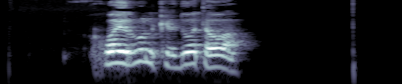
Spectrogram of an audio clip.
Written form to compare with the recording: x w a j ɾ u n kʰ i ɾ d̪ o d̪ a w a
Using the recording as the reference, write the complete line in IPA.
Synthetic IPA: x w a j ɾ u n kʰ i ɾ d̪ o t̪ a w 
